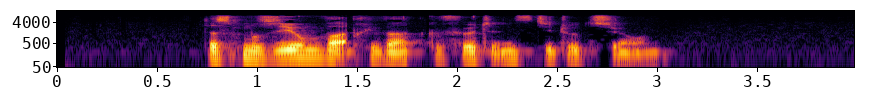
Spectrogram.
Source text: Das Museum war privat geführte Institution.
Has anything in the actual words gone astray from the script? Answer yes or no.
no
